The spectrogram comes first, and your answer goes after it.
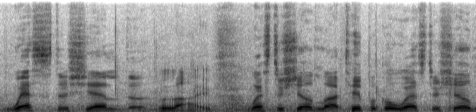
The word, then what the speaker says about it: Westerschelde: Westerfield? How do I say it? What? The YouTube channel name? Westerschelde. Westerschelde.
